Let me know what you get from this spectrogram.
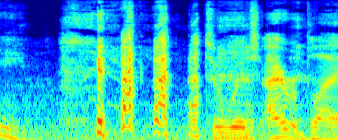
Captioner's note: laughs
